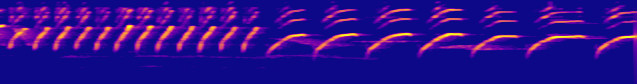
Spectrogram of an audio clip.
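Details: Young canary singing as a lure to set other canaries singing: a rapid run of about a dozen descending chip notes, then slower, louder upswept whistles repeated roughly twice a second.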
